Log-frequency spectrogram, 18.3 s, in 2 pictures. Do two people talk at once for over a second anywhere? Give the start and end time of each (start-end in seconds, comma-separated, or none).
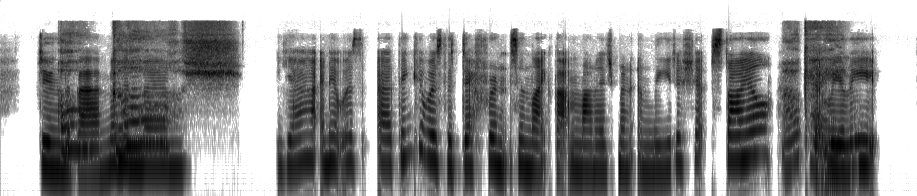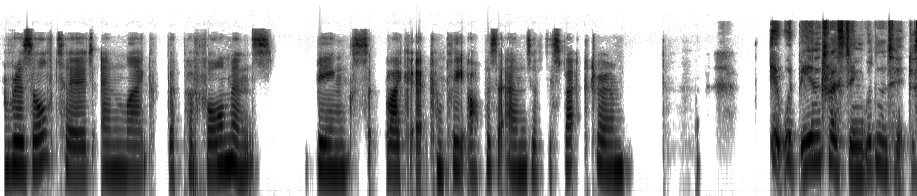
0.6-1.9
